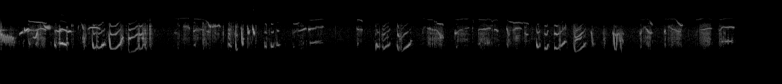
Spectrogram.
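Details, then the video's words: Courting European robin, with the male bringing titbits to a begging female; thin, high, varied warbling of quick whistled notes and twitters, delivered in rapid bursts for about seven seconds, then stopping abruptly. "roodborst hofmakerij"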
